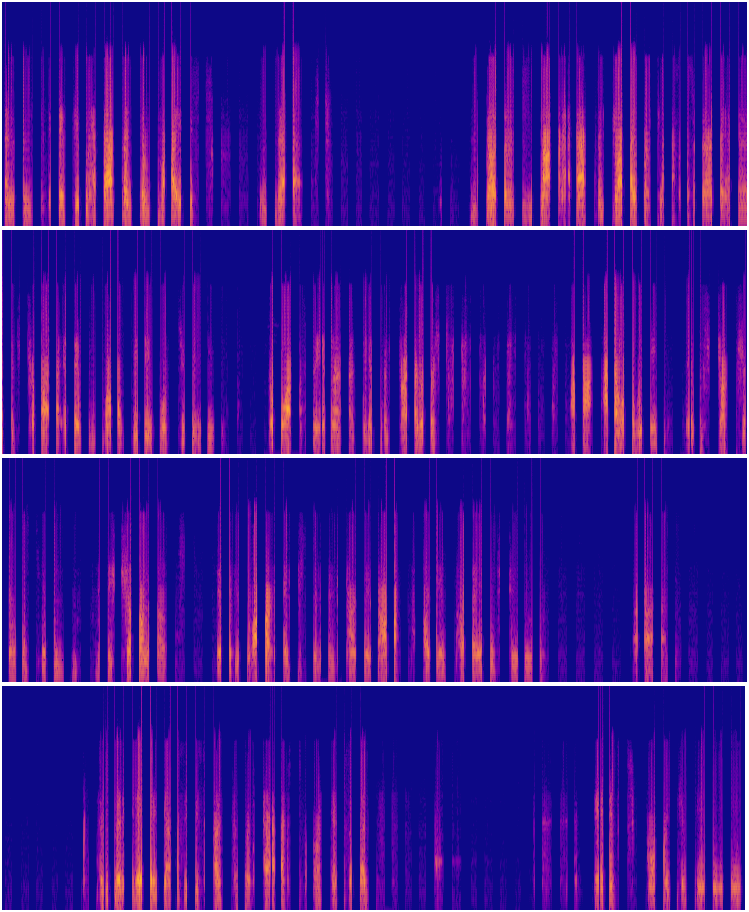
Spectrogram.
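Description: A voice over a video call, garbled by the connection into a rapid, buzzing stutter. It comes in phrases of a second or two with short pauses between them, like a person talking in broken-up bursts.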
